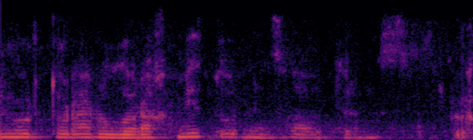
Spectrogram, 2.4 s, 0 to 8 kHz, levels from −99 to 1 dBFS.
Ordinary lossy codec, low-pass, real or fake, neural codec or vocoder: Opus, 16 kbps; 7.2 kHz; fake; vocoder, 22.05 kHz, 80 mel bands, HiFi-GAN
